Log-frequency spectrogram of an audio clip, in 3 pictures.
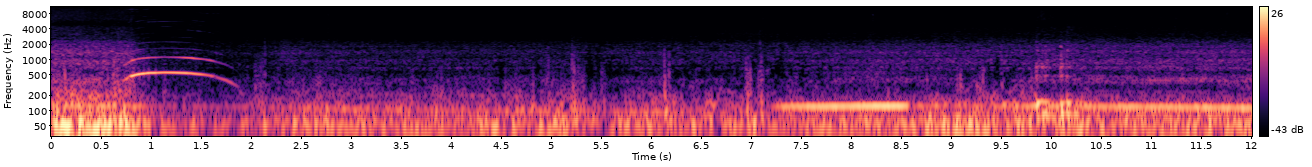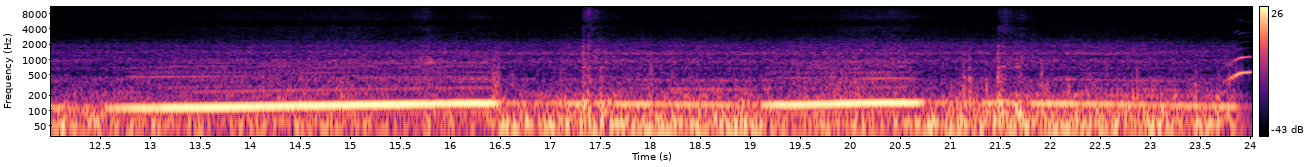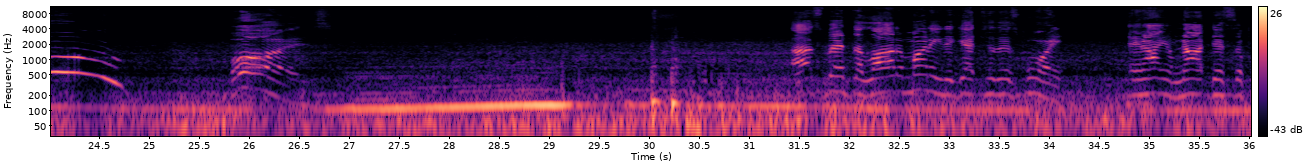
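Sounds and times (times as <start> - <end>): car engine drone in cabin: 0.0 - 36.0
exhaust pops: 9.1 - 10.6, 15.7 - 18.3, 20.8 - 23.6.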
